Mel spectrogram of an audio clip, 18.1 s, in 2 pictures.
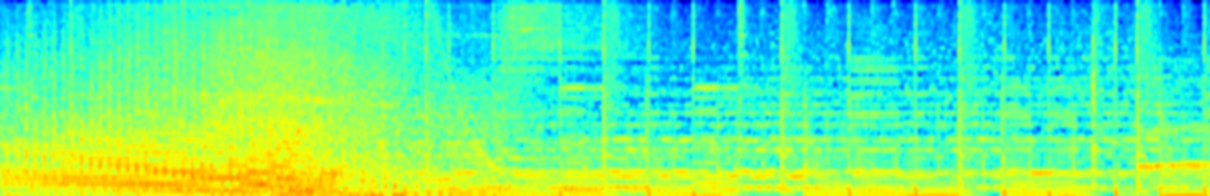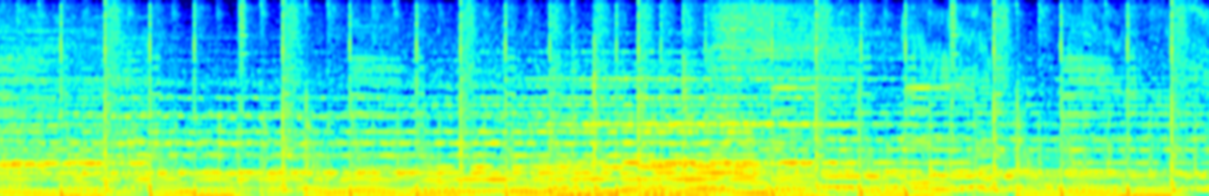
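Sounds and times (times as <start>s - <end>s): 
helicopter rotor roar climbing and flying along the cliffs: 0.0s - 18.1s
low steady music tones: 0.0s - 18.1s.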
